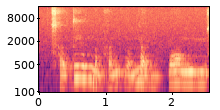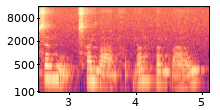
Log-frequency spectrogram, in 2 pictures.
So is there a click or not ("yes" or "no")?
no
